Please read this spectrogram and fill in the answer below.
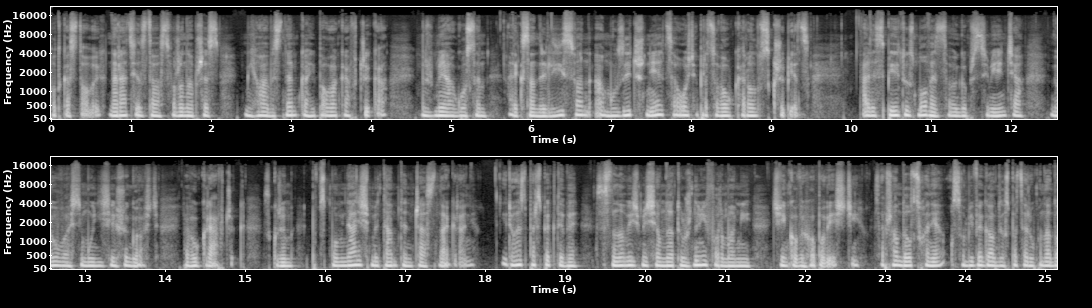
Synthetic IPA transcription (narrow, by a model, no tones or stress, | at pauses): pɔt̪kast̪ɔ̰vɘ̰xnaɾat̪sjazɔst̪awast̪fɔʐɔnapʂɛzmʲixawavɘst̪ɛmp̚kaipavwakɾaft͡ʂɘka̰ | mʐmʲjawaɡwɔsɛm | alɛksand̪ɾlʲismana̰muzɘt͡ʂɲɛt̪sawɔɕt͡ɕɔpɾat̪sɔvawkʰaɾɔlskʂɘpʲjɛ̰t̪s | a̰lɛspʲiɾɘt̪usmɔvɛst̪ːawɛɡɔpʂɛ̥t̪ɕumʲjeɲt͡ɕabɘwvwaɕɲɛmujd͡ʑiɕejʂɘɡɔɕt͡ɕ | pavɛwkɾa̰ft͡ʂɘ̥k | sk̚t̪uɾɘmpɔfspɔmʲinalʲiɕmɘt̪amt̪ɛnt͡ʂasna̰ɡɾa̰ɲ | it̪ɾɔxɛspɛɾspɛkt̪ɘvɘ | z̥ḁst̪anɔvʲilʲiɕmɘɕɛnat̪ɾuʐnɘmʲifɔɾmamʲid͡ʑvʲeŋkɔvɘxɔpɔvʲjḛɕt͡ɕi | z̥apɾawamd̪ɔːt̪swu̥xaɲaɔsɔbʲlʲivɛɡɔawd̪jɔspat̪sɛɾupanad̪ɔ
